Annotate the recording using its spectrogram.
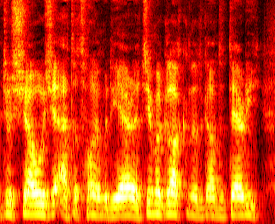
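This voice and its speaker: Speaking very fast with a Dublin accent, a man talks in a somewhat breathy, fairly high voice. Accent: Dublin Irish. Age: 50s. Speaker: football supporter. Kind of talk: casual chat. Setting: studio.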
